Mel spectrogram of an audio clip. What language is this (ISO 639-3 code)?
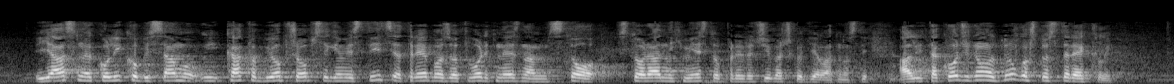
hrv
